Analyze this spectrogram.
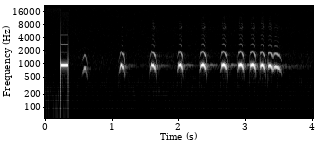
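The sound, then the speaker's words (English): Owl hooting: a sharp click, then a series of mid-pitched hoots that begin widely spaced and speed up into a rapid run of about a dozen calls, with no other sounds. “If you guessed owl, good job. You were right.”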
